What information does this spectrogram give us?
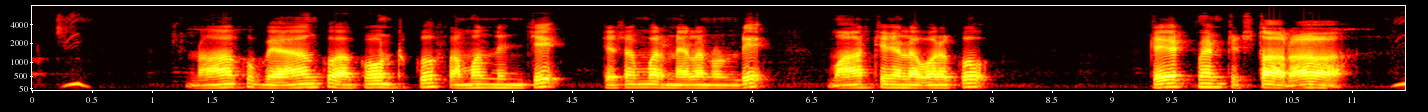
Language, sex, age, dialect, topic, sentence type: Telugu, male, 56-60, Southern, banking, question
